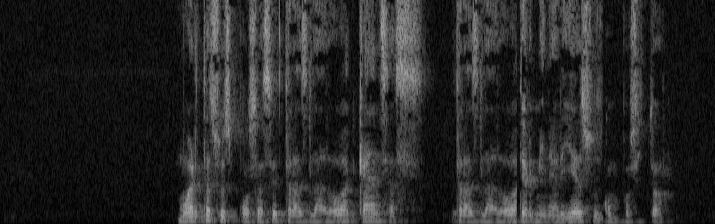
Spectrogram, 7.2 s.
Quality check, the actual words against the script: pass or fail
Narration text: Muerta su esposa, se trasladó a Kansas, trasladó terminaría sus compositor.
pass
